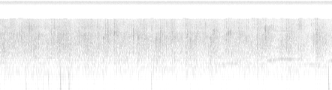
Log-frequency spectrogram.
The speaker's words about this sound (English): Oh, clap your hands and let's give praise to Him.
